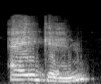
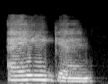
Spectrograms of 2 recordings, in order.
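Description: First: Again with a weak schwa start, uh-GEN; again begun with a short uh sound; new way. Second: Again with a full AY, ay-GEN; again said the old way, first syllable as AY. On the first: Teacher models the right way to say again. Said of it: "it's really again". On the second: Teacher shows the old way to say again. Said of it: "say it the old way and the new way". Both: Shown as a demonstration.

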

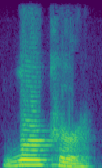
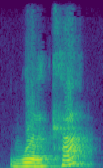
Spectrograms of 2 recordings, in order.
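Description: First: Worker with a strong R at the end; American worker. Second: Non-rhotic British worker, final R dropped; Australian and British worker. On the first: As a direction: rhotic American worker, both R sounds pronounced. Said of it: "And the American". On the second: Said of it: "for the Australian and British". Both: Shown as a demonstration.

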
